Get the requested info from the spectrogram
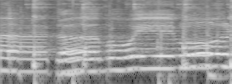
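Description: Sholawat devotional singing by a male voice with hadroh frame-drum accompaniment: a melismatic vocal line over a held tone, with a few deep drum strokes, two of them close together near the end.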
